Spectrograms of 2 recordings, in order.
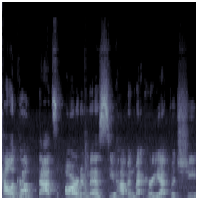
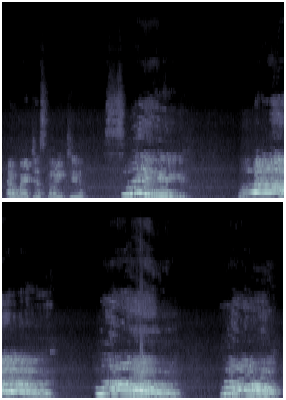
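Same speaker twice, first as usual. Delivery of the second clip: high, loud swinging ah from the hang; flung ah sounds; 8 semitones higher, 9 dB louder, much slower than usual. Shown as a demonstration. Teacher repeating the hanging exercise with loud flung ahs. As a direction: swing the voice out on big open ahs. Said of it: "one more time, we're going to hang".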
